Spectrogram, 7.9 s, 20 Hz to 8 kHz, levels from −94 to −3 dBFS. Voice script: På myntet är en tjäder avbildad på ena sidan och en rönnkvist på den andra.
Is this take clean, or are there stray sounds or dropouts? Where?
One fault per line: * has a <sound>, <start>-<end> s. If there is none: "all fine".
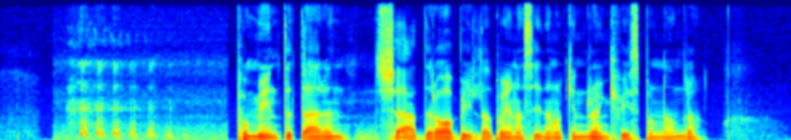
* has a laugh, 0.6-1.9 s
